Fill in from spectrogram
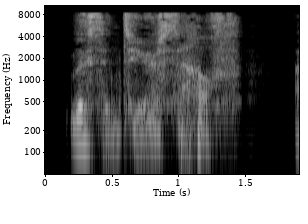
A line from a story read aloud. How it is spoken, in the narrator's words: I answered in a choked voice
